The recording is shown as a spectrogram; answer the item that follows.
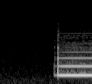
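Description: Telephone tone of an unanswered call: after a stretch of silence, a steady, loud mid-pitched tone starts abruptly about halfway through and holds unbroken to the end.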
